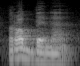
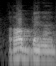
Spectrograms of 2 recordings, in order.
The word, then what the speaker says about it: Rabbena: kalın okunur ne gibi Rabbena gördüğünüz gibi Rabbena derken Rab diye kadın okuyoruz sonra kendisi Sakin ikinci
